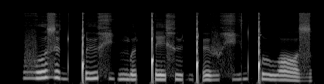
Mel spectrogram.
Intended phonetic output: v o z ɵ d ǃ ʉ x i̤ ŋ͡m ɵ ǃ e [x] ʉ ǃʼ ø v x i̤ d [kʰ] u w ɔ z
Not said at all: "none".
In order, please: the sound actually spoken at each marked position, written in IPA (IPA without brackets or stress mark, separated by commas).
x, ǃ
